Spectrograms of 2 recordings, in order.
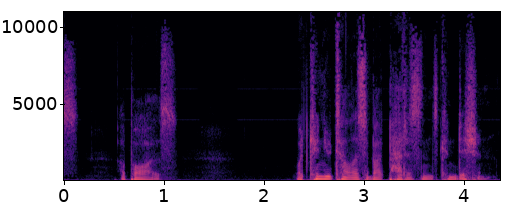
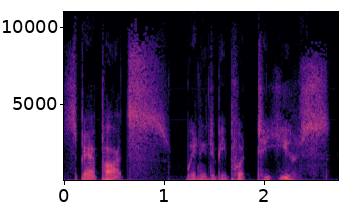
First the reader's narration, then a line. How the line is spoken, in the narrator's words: Haddix muttered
